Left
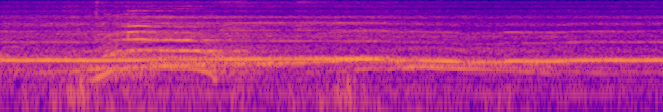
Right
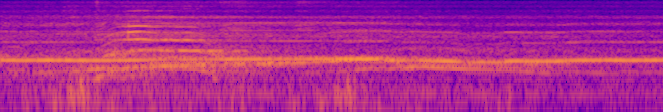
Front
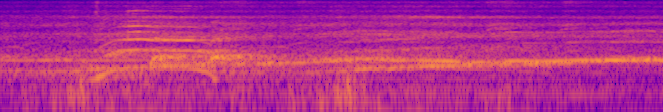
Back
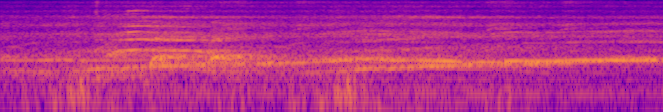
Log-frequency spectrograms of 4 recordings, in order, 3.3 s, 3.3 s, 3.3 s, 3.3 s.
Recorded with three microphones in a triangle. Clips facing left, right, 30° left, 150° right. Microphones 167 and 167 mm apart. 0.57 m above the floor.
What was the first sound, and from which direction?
A cat meowing, 45° left.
